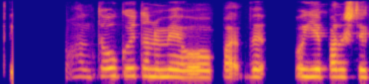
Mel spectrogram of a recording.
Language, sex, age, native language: Icelandic, female, 12, Icelandic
